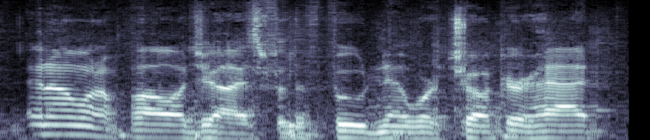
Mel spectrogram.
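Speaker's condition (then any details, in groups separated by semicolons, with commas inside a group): No condition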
